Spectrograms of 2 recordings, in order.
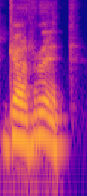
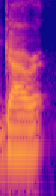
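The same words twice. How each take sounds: First: The name is said in a Welsh accent. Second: The name is said in a plain accent.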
